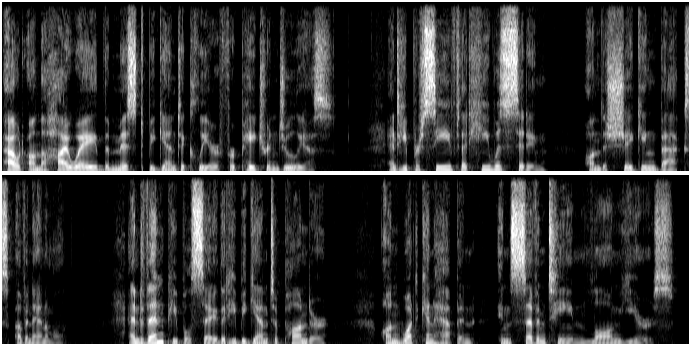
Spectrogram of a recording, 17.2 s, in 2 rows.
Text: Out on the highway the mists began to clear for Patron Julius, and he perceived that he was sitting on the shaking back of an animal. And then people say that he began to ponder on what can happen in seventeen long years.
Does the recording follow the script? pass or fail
fail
